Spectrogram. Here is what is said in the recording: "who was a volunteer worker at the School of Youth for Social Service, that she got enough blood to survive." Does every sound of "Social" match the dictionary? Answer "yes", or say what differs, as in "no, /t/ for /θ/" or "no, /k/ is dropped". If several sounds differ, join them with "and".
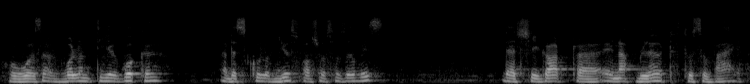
no, /s/ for /ʃ/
